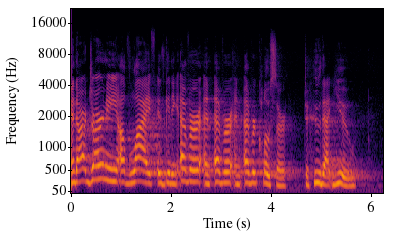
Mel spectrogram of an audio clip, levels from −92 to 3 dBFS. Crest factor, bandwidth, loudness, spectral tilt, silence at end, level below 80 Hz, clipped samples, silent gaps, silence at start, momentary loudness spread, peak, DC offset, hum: 16 dB; 11.5 kHz; -24 LUFS; -6.5 dB/octave; 0.4 s; -68 dBFS; under 0.1%; none; 0 s; 8 LU; -8 dBFS; under 0.1%; none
